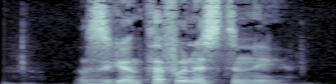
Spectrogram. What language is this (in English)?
Kabyle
